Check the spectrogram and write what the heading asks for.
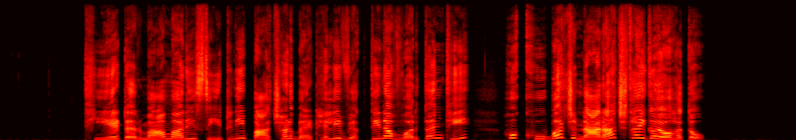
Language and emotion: Gujarati, disgusted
